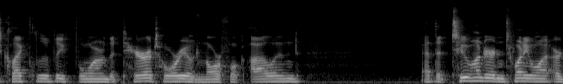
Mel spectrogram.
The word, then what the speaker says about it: Norfolk: I'm not hating on Norfolk Island I just literally know nothing about it can we can we Wiki Norfolk Island all right oh they don't pronounce the L it's norfol because you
